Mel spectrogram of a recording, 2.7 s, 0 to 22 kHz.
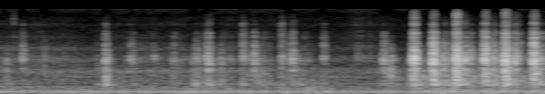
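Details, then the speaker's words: Honda S2000 propeller shaft rocked fore and aft by hand; quiet ticks, then a string of dull clunks showing excessive front-to-back play in the worn shaft, which is being replaced. "and forth it just this shaft is where I'll just cut a lot of play in it sounds like front and back"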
